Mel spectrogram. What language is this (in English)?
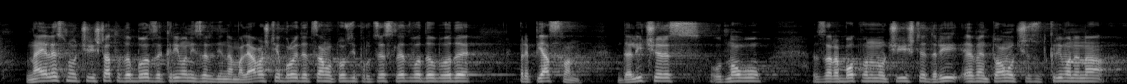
Bulgarian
